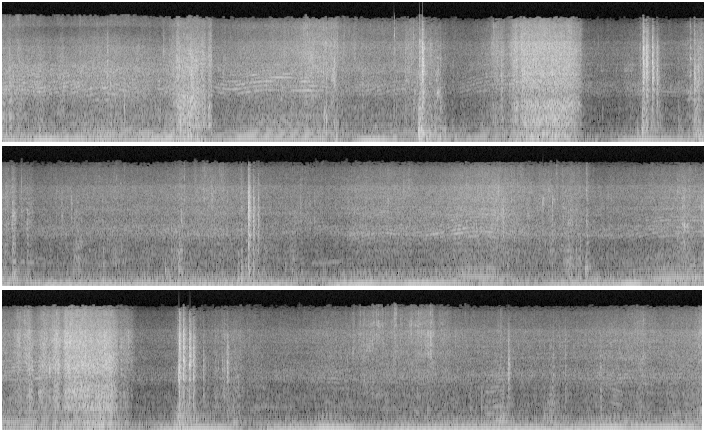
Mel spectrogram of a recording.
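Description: Jeep Wrangler JKU engine revving up and down in repeated pushes as it crawls a rear tyre up a wet rock ledge, with a few sharp knocks of the underside hitting rock. The rig is not getting grip even with the rear locker engaged, and its crossmember is catching on the ledge.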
